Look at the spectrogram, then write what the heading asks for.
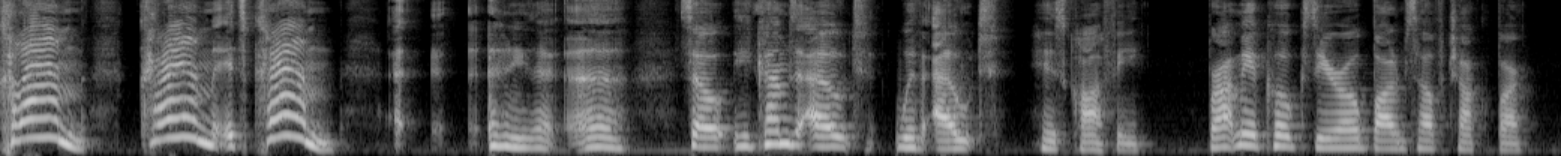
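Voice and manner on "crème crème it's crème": acted-out very high, swooping, drawn-out yell. Recounting yelling at him from the car: retelling a yell. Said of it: "I'm yelling at him from the car".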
